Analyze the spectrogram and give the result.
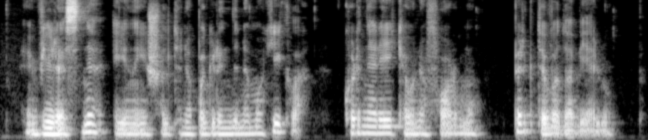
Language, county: Lithuanian, Kaunas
